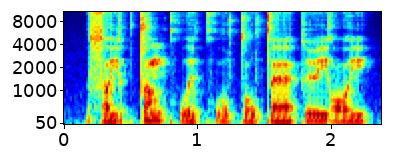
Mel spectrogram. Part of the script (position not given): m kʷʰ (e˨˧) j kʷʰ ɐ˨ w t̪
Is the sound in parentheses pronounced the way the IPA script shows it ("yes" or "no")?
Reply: yes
